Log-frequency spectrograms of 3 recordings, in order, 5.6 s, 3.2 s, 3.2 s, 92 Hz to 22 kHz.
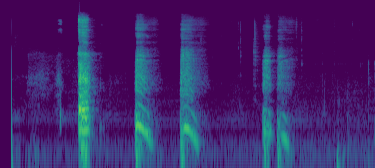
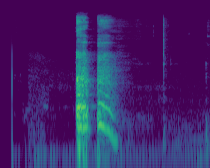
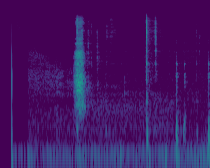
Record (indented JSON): {
  "three_cough_length": "5.6 s",
  "three_cough_amplitude": 29810,
  "three_cough_signal_mean_std_ratio": 0.25,
  "cough_length": "3.2 s",
  "cough_amplitude": 24675,
  "cough_signal_mean_std_ratio": 0.27,
  "exhalation_length": "3.2 s",
  "exhalation_amplitude": 5853,
  "exhalation_signal_mean_std_ratio": 0.24,
  "survey_phase": "alpha (2021-03-01 to 2021-08-12)",
  "age": "18-44",
  "gender": "Female",
  "wearing_mask": "No",
  "symptom_none": true,
  "symptom_change_to_sense_of_smell_or_taste": true,
  "symptom_onset": "8 days",
  "smoker_status": "Never smoked",
  "respiratory_condition_asthma": false,
  "respiratory_condition_other": false,
  "recruitment_source": "Test and Trace",
  "submission_delay": "2 days",
  "covid_test_result": "Positive",
  "covid_test_method": "RT-qPCR",
  "covid_ct_value": 25.6,
  "covid_ct_gene": "N gene",
  "covid_ct_mean": 25.9,
  "covid_viral_load": "3200 copies/ml",
  "covid_viral_load_category": "Minimal viral load (< 10K copies/ml)"
}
